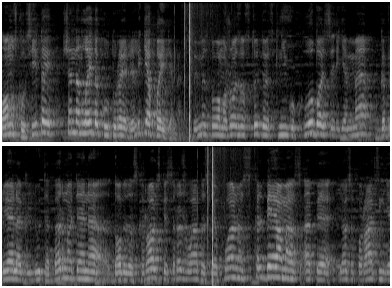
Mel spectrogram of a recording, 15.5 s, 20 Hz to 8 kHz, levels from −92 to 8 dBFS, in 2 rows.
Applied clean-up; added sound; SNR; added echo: none; Wood; -2 dB; reverberation time 0.9 s.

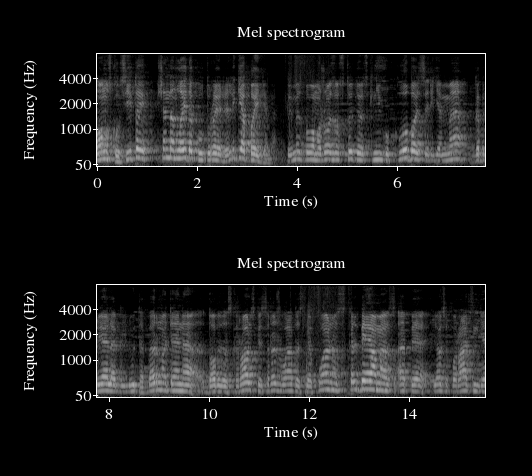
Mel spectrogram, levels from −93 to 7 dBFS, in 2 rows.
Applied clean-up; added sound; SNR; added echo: neural separator model SepFormer DNS4.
